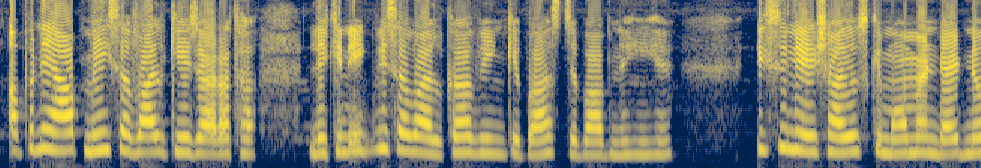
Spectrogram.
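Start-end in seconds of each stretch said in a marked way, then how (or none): none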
